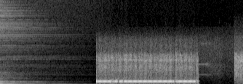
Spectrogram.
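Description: A telephone rings for an incoming call with a steady electronic tone that lasts about two seconds, stops, and starts again just before the end. No voices are heard over it.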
